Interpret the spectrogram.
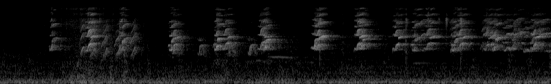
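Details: Wild Australian king parrots, males and females in a power struggle at a doorway, give harsh, squeaky chattering bursts, about ten short bouts over five seconds with brief gaps between them.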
